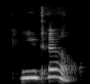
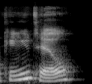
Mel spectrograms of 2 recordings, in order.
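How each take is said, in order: First: Higher, wry echo of the question; playful higher echo; higher teasing repeat. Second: Said in the usual way. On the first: Shown as a demonstration. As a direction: tease it back at them.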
